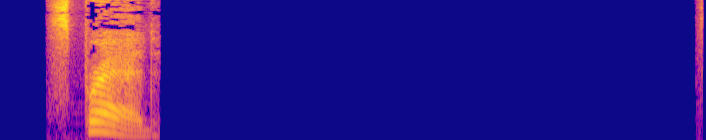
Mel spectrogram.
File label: "spread", voice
